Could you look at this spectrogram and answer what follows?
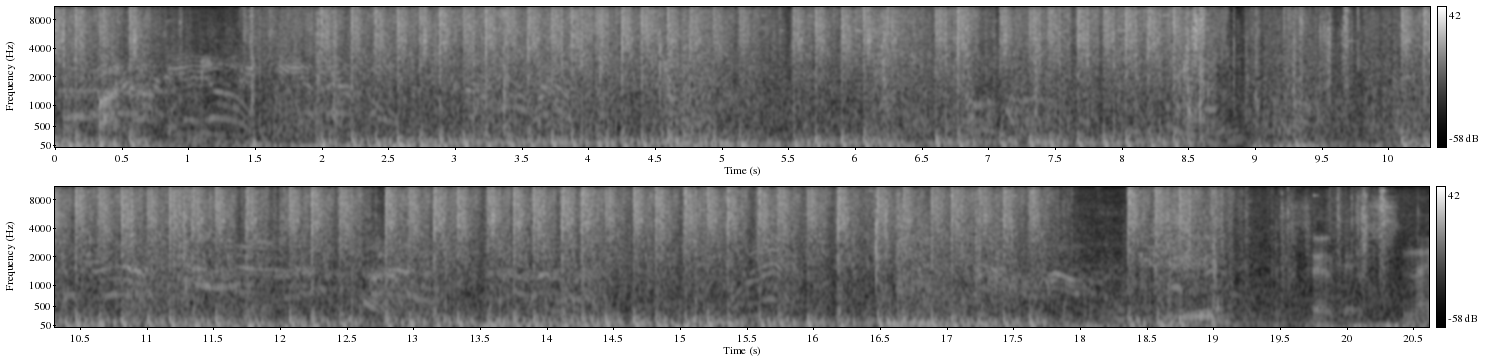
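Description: Automated turrets in The Division open up in sustained rapid gunfire, dense, loud bursts that barely pause over twenty seconds, layered with battle noise.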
